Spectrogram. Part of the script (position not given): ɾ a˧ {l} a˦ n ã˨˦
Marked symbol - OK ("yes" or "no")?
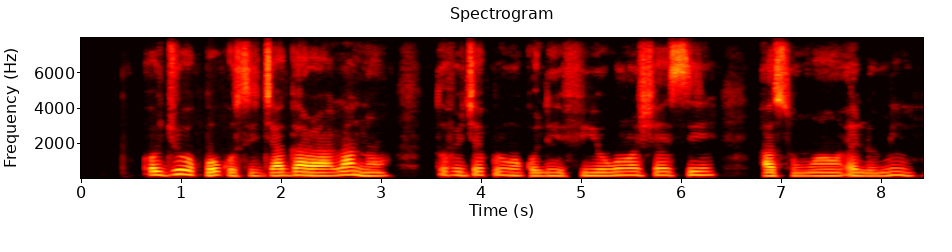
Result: yes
